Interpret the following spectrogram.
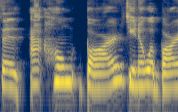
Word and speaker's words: barre: But bar class is spelled BARRE.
